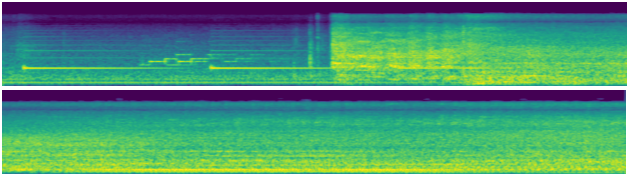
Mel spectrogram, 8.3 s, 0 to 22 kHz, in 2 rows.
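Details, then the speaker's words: 2017 Ram 1500 5.7 Hemi, 120,000 miles, after replacing broken exhaust manifold bolts and gasket: cranks and fires into even idle with only faint normal Hemi tick, no loud manifold-leak click; normal cold start. "Sounds like just the regular old Hemi tick now. Remember hearing that loud click? Not hearing it now."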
